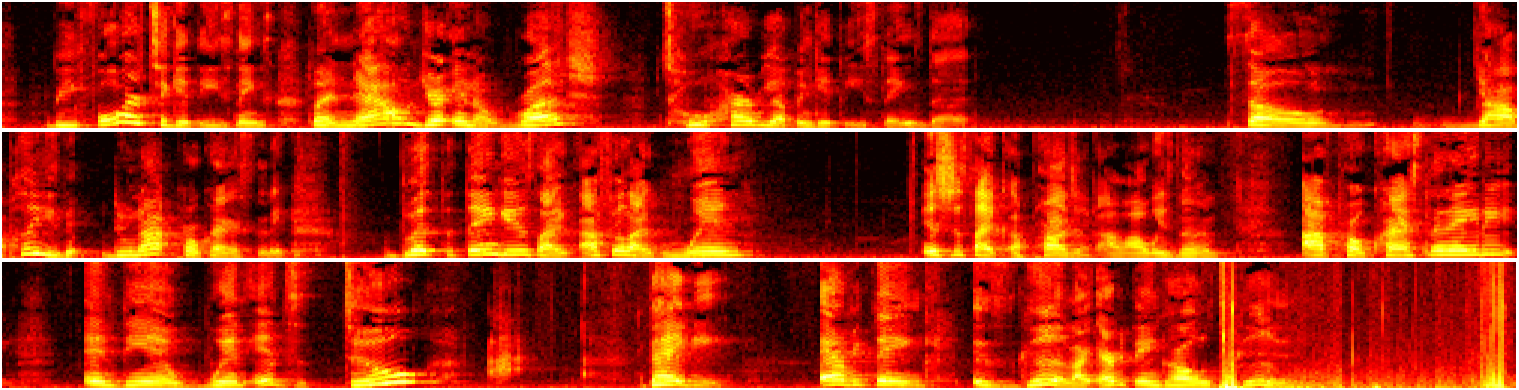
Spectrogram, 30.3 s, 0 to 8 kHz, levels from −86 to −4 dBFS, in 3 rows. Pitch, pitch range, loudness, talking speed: 225 Hz, 195-255 Hz, -21 LUFS, 115 wpm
